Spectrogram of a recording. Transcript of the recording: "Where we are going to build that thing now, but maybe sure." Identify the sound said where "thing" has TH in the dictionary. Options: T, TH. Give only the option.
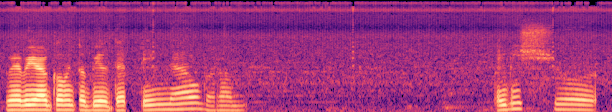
T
